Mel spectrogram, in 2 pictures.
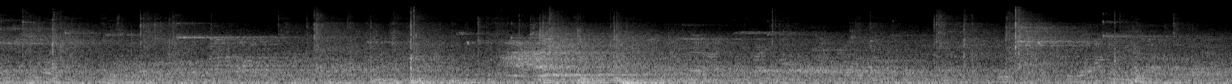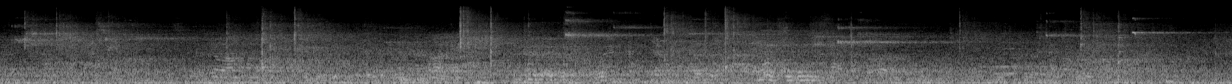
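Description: The sounds echo in a large hall.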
